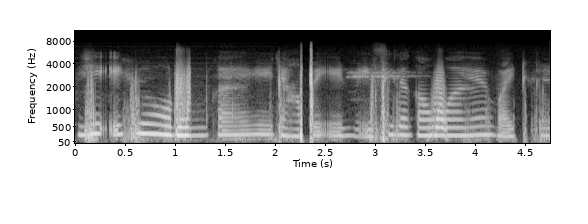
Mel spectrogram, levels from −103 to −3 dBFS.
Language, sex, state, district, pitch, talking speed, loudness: Hindi, female, Punjab, Kapurthala, 235 Hz, 140 wpm, -21 LUFS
